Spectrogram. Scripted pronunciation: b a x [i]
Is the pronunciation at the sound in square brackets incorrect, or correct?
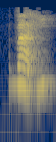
correct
